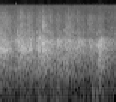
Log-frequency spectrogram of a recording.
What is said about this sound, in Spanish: Dar un aplauso a esos jovenazos.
